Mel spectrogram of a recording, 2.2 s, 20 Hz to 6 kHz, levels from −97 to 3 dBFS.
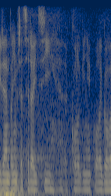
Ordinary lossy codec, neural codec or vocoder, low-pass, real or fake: MP3, 48 kbps; vocoder, 44.1 kHz, 128 mel bands every 256 samples, BigVGAN v2; 5.4 kHz; fake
